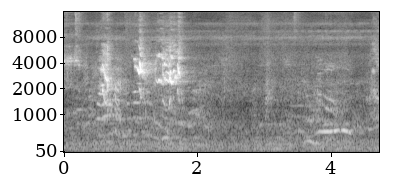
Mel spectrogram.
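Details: Five-month-old common hill myna from Aceh giving a few harsh, raspy squawks in quick succession near the start, then falling quiet over faint background noise.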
